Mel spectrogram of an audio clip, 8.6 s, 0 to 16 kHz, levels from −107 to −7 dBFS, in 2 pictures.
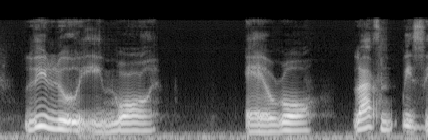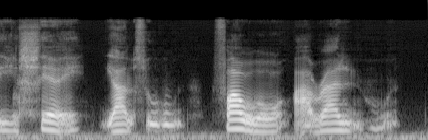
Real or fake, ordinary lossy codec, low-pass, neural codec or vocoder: fake; none; 9.9 kHz; autoencoder, 22.05 kHz, a latent of 192 numbers a frame, VITS, trained on many speakers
